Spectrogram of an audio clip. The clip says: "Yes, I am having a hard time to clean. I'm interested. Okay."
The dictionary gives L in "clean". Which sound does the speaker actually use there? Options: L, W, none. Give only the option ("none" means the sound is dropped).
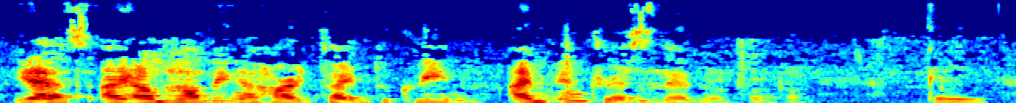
W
